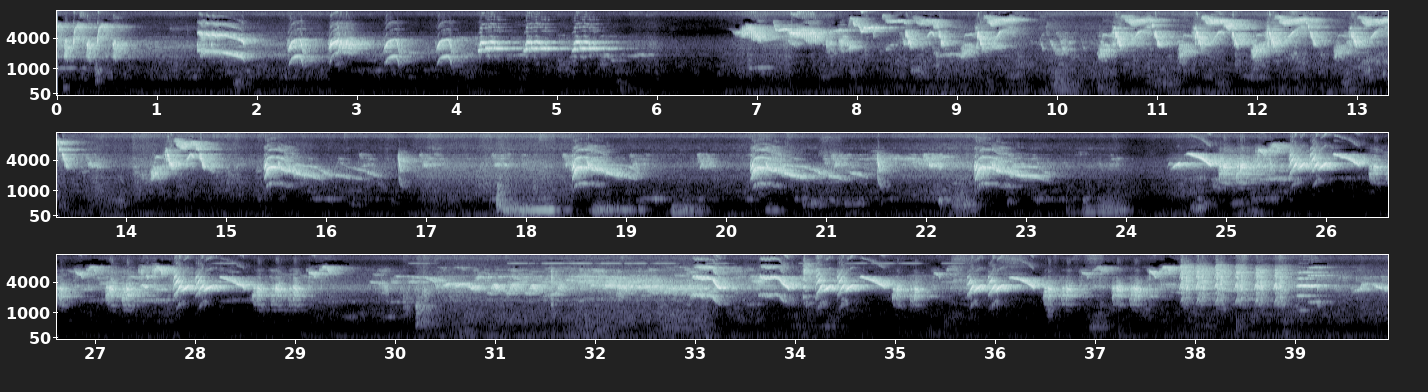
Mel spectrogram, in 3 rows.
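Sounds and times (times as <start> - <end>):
birdsong chirps and whistles: 0.0 - 39.9.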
